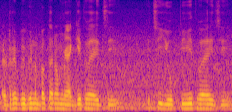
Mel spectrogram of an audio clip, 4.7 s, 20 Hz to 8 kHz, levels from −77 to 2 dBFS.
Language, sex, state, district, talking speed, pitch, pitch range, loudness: Odia, male, Odisha, Sambalpur, 140 wpm, 125 Hz, 120-130 Hz, -13 LUFS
